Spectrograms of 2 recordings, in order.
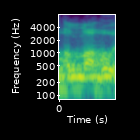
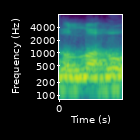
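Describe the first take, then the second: The two takes are said the same way.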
